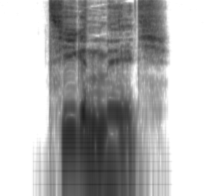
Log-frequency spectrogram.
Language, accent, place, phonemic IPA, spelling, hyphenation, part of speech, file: German, Germany, Berlin, /ˈt͡siːɡənˌmɪlç/, Ziegenmilch, Zie‧gen‧milch, noun, De-Ziegenmilch.ogg
- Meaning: goat milk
